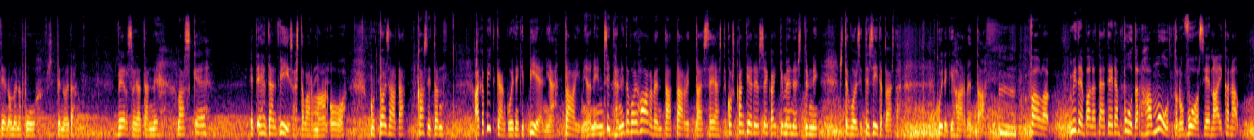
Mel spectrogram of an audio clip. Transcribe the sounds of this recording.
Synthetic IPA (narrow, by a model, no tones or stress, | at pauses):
t̪ienomenɑpuː | si̥t̪ːennoit̪ɑ | ʋersojɑt̪ænːe | lɑskeː | ʔet̪eihænt̪æːnyt̪ʋiːsɑsʲt̪ɑʋɑrmɑːnoːmut̪t̪oisɑːlt̪ɑ | kɑsʋit̪onʔɑ̰ikɑpit̪kæːŋkuit̪eŋkippieniæt̪ɑimiɑninsit̪hænniːt̪æʋoihɑrʋent̪ɑːt̪t̪ɑrʋit̪ːɑisːeehænsi̥t̪ːe̥koskɑːnt̪iɛɾæjosːeikɑikːimenest̪ynnisĭ̥t̪ːeʋʋoisit̪ːensiːt̪æpæːst̪æ | kuit̪eŋkihɑrʋent̪ɑ̰ː | pɑulɑmit̪empɑljot̪æːt̪eiɾæmpuːt̪ɑrhɑːmmuːt̪ːunuʋʋuosienɑikɑnɑ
